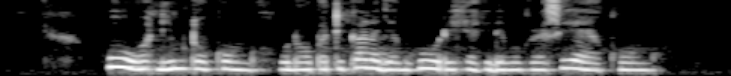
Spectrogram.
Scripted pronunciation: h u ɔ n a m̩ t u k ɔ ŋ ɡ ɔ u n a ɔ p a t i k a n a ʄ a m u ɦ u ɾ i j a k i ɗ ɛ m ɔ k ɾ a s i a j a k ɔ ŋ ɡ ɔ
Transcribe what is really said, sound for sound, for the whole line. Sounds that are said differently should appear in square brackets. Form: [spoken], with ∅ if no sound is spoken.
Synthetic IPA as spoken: h u ɔ n [i] m̩ t [ɔ] k ɔ ŋ ɡ ɔ u n a ɔ p a t i k a n a ʄ a m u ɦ u ɾ i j a k i ɗ ɛ m ɔ k ɾ a s i a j a k ɔ ŋ ɡ ɔ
